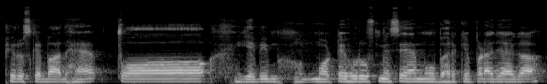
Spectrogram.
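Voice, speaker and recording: Male Quran tutor from Pakistan, monotone delivery, drawn-out letter sounds, brisk explanations. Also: mid-range voice. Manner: stretches out each letter sound slowly as a model, then explains at a brisk pace. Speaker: Quran reading teacher. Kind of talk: online lesson for beginners.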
